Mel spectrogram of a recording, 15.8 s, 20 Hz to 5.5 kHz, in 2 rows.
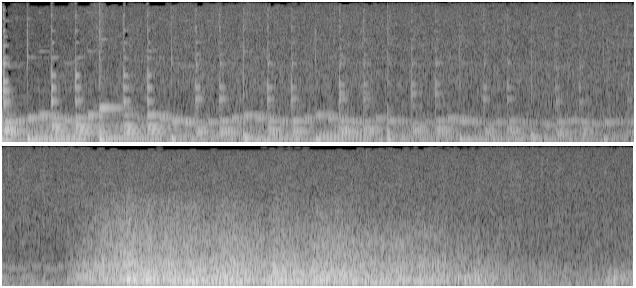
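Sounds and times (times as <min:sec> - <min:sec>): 
heavy rain pouring: 0:00.0 - 0:15.7
low rumbling thunder: 0:08.7 - 0:14.3, 0:15.4 - 0:15.7.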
